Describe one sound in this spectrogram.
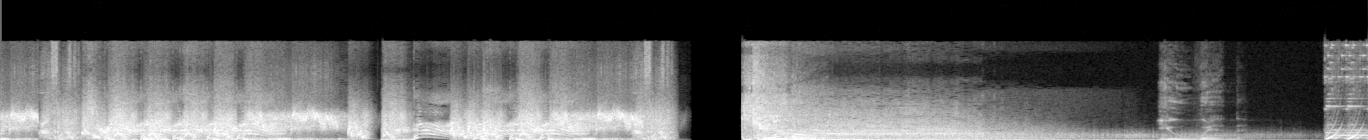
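Punches, whooshes and blasts crash in a fast fight.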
